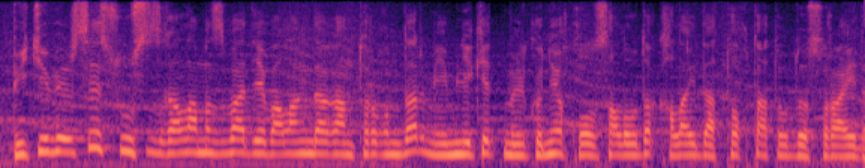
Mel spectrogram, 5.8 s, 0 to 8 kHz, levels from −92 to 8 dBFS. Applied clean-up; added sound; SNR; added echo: none; Race car, auto racing; 19 dB; none.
